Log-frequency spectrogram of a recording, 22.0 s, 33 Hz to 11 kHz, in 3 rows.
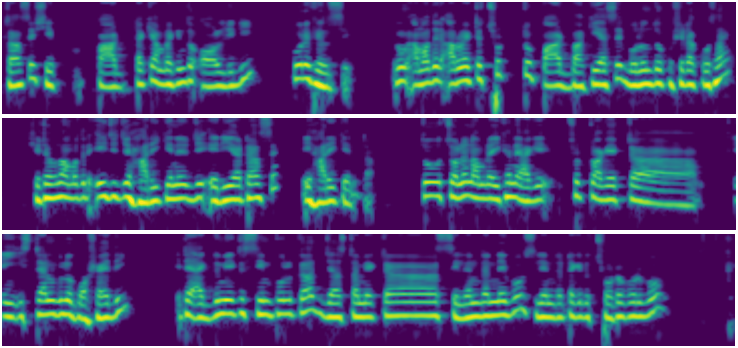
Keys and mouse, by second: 0.1 shift+click, 0.8 click, 1.3 s, 2.5 middle drag, 3.1 shift+middle click, 4.8 click, 5.6 middle click, 11.6 middle click, 13.3 middle click, 15.8 shift+click, 16.9 shift+a, 19.7 s, 21.1 r.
